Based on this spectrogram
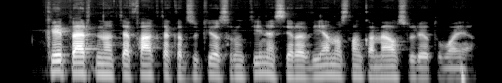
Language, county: Lithuanian, Šiauliai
